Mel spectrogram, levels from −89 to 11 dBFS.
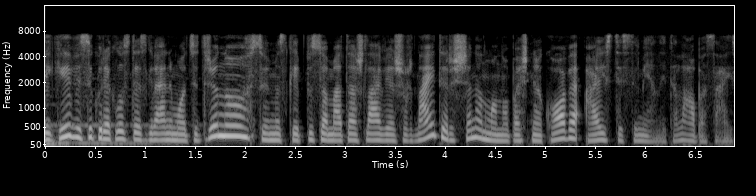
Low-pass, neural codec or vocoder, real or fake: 7.2 kHz; none; real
